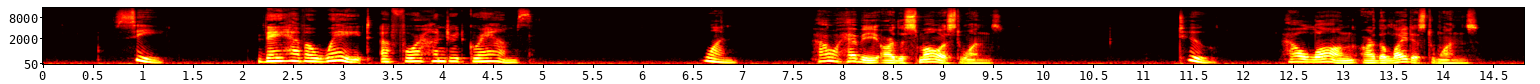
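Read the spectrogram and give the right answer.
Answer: 1: How heavy are the smallest ones?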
